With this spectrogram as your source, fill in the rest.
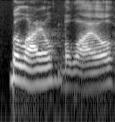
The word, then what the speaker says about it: Belial: She compares Bones to Belial. Is that how you say his name? The demon? Belial, yeah.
